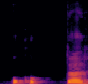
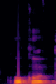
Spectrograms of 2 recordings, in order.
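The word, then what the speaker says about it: Okhotsk: Russia की ओखोत्स्क river, ठीक है, ये रशियन नेम्स है, थोड़ा सा इनका प्रोनाउंसिएशन ऐसा सही है।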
